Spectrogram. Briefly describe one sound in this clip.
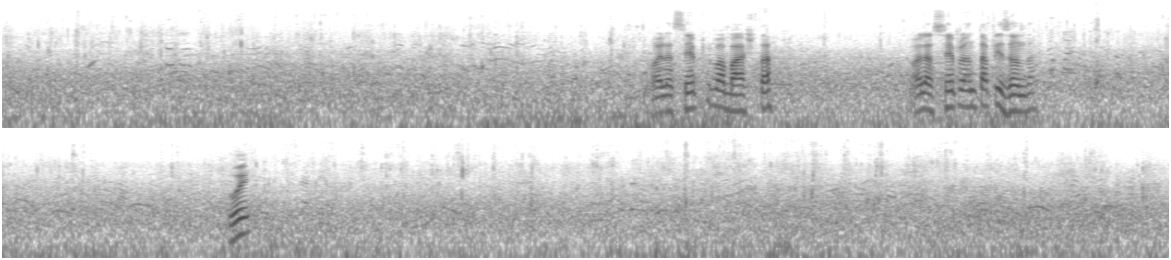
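A crowd of people murmurs and chatters in the distance outdoors.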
